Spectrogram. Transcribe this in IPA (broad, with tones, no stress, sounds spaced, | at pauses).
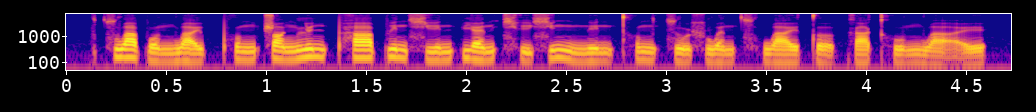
t͡s w ä˥˩ p o˩ ʊ̯ n̪ w a̰˨˩ ɪ̯ pʰ ʊ˧˥ ŋ ʈ͡ʂ ɑ˧˥ ŋ l y˥˩ n pʰ ä˥ p i˥˩ n ɕ i˧˥ n p j ɛ˧˥ n t͡ɕʰ ḭ˨˩ ɕ i˥˩ ŋ n̪ ḭ˨˩ n t̪ʰ ʊ˥˩ ŋ t͡s ṵ˨˩ ʂ w ə˧˥ n t͡sʰ w a˧˥ ɪ̯ t̪ ɤ̰˨˩ k ä˥ kʰ u˧˥ n̪ w a̰˨˩˦ ɪ̯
